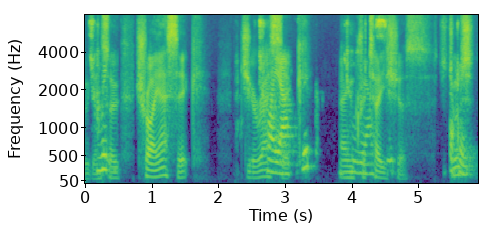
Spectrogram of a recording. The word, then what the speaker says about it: Cretaceous: Do you want Let me let me just let me just say all three of them for you. Listen for a moment and then you can have it. Give it a go. So, Triacic, Jurassic, and Cretaceous. You'll go. May I give it a go? Okay. Triacic, Jurassic, and Cretaceous. Yeah. Oh, sorry. Cretaceous. That's it. You got the triacic triacic cretaceious.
